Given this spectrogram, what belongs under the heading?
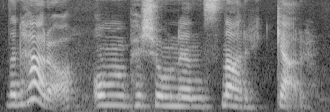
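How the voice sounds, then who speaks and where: A young woman hosting a student radio show, steering the chat with questions and laughing often. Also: on the high side. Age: young adult. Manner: leading, asks questions, giggly. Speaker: radio host, quiz leader. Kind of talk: casual studio chat. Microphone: studio microphone.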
